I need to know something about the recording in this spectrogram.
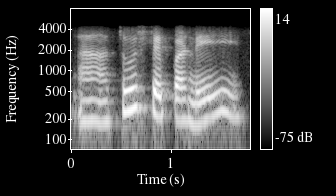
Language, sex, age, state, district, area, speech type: Telugu, female, 30-45, Telangana, Warangal, rural, conversation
